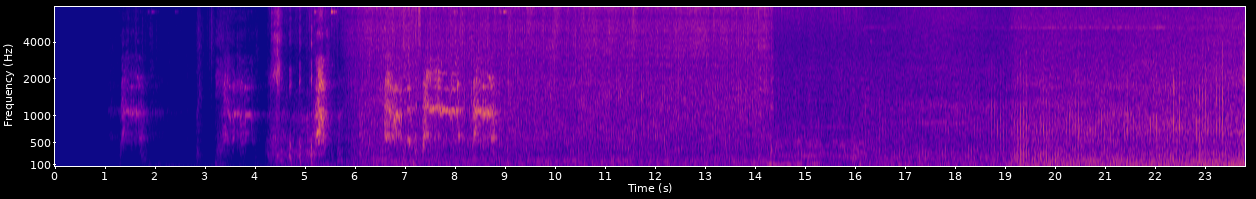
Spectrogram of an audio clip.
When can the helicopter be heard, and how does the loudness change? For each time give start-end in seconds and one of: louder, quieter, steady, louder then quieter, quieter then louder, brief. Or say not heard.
5.7-23.7 louder.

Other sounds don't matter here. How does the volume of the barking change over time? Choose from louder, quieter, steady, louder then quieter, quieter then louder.
louder.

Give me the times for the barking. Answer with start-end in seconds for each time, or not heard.
1.2-9.1.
